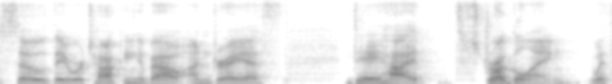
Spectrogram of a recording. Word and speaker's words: Andreas Deja: my favorite animator, and it's Andreas Deja. It's not the Hispanic Deja, but he did Gaston.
